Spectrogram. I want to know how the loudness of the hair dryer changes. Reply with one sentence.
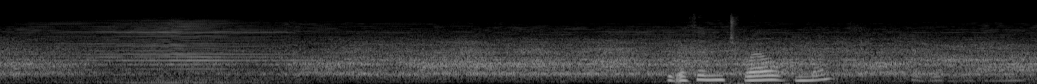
The volume of the hair dryer goes up.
